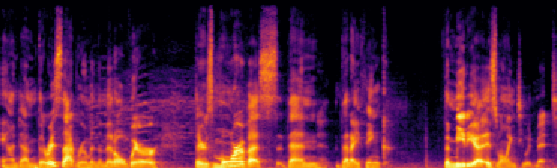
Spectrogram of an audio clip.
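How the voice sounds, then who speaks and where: There is noticeable background noise as a woman speaks at a moderate pace. Her voice sits fairly low, with ordinary pitch variation. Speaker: local politician. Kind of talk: speech at a political event.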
